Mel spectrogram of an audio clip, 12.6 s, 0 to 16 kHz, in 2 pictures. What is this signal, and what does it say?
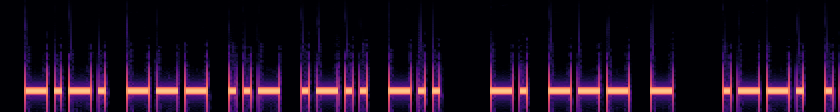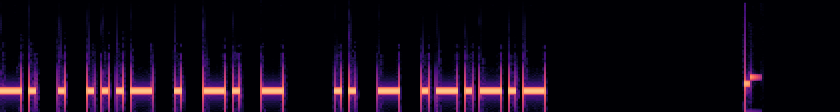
Morse code, heard as a keyed tone, about 22 wpm, 700 Hz. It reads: COULD NOT PREVENT IT.
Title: Sentences from Top 1100 Words 22wpm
